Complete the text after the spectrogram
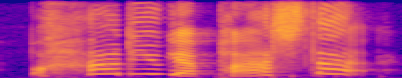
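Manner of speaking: absolutely heartbroken, very high-pitched voice. Retelling what a heartbroken woman said, imitating a heartbroken voice. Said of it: "like absolutely heartbroken, just goes".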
